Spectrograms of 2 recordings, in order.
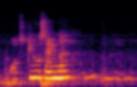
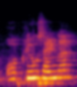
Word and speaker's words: obtuse: Obtuse angle. Your pronunciation is not correct. Obtuse angle.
